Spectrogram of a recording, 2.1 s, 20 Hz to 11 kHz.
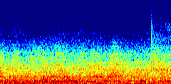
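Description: American Airlines jet rolling for takeoff on runway 25 right at Los Angeles International Airport, a loud steady broadband engine roar with no break or rise.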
